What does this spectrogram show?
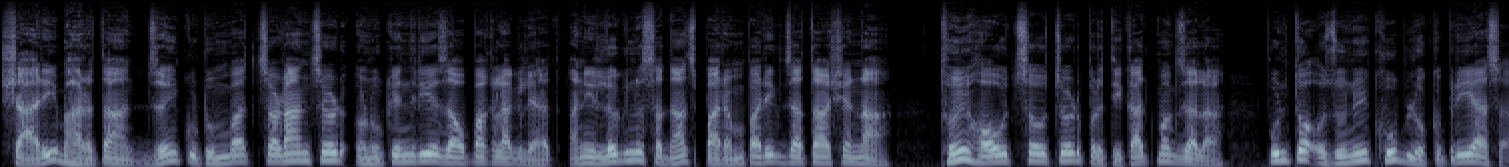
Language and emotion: Goan Konkani, neutral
